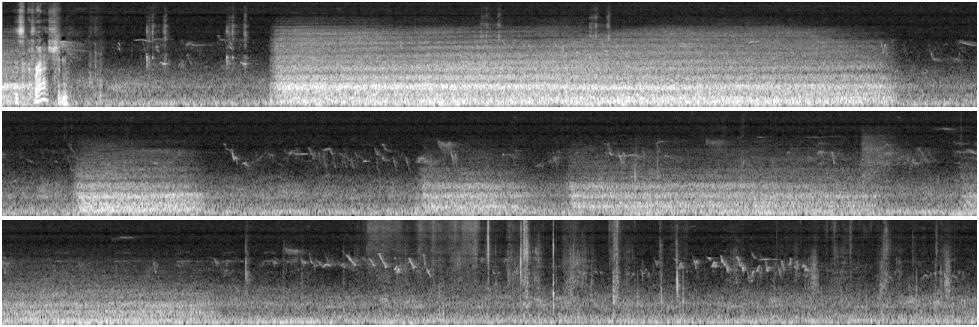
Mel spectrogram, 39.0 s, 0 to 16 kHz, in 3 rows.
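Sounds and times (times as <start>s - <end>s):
propane burner blasts: 0.0s - 0.9s, 3.4s - 12.2s, 13.8s - 16.2s, 18.4s - 29.5s.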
